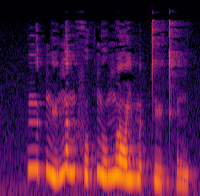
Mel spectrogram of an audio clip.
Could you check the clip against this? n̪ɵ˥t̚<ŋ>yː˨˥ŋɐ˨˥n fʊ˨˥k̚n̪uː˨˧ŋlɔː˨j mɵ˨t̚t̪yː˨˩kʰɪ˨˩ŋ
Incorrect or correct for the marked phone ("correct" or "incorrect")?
correct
